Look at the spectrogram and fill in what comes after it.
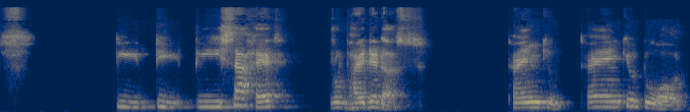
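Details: Stuttering (stammering) in an adult man, present since childhood and worsening over time, with severe blocks.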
